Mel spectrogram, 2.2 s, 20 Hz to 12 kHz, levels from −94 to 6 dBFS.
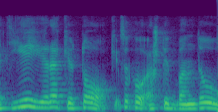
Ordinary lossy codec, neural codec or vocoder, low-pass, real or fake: MP3, 96 kbps; none; 7.2 kHz; real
